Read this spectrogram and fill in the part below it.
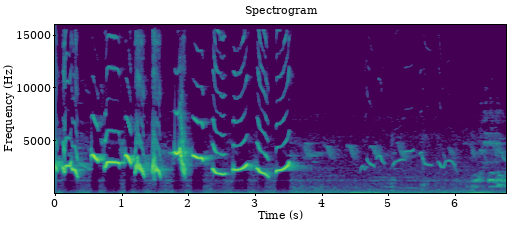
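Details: Oriental magpie-robin singing, played to provoke aggressive singing in other birds: rapid loud whistles and swooping slurred notes for about three seconds, then fainter warbled phrases in the background over a low hum.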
